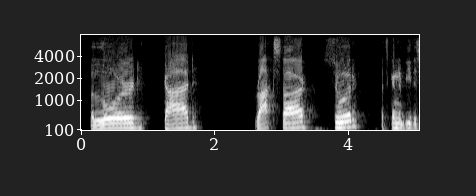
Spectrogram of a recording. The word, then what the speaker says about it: Tyre: T-Y-R-E. But it's not pronounced Tyr. It's pronounced Sur, because that Sadi is like a T-S.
